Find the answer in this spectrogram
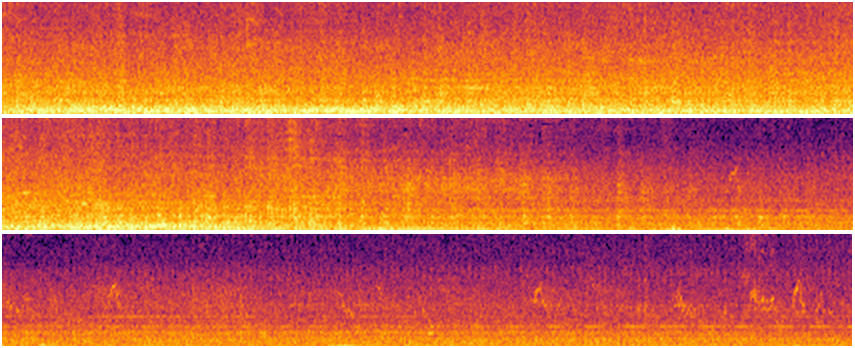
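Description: Coal train's hopper wagons rolling past over the level crossing. The sound stops being loud when the last wagon clears about six seconds in, then fades away.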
